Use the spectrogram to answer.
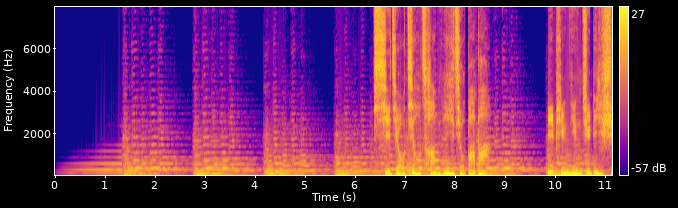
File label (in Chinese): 男 酒类 柔和深沉感; 习酒·窖藏1988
